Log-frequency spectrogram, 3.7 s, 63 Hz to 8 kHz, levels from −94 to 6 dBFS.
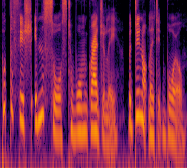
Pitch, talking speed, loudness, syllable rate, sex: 195 Hz, 240 wpm, -22 LUFS, 5.1 syllables/s, female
